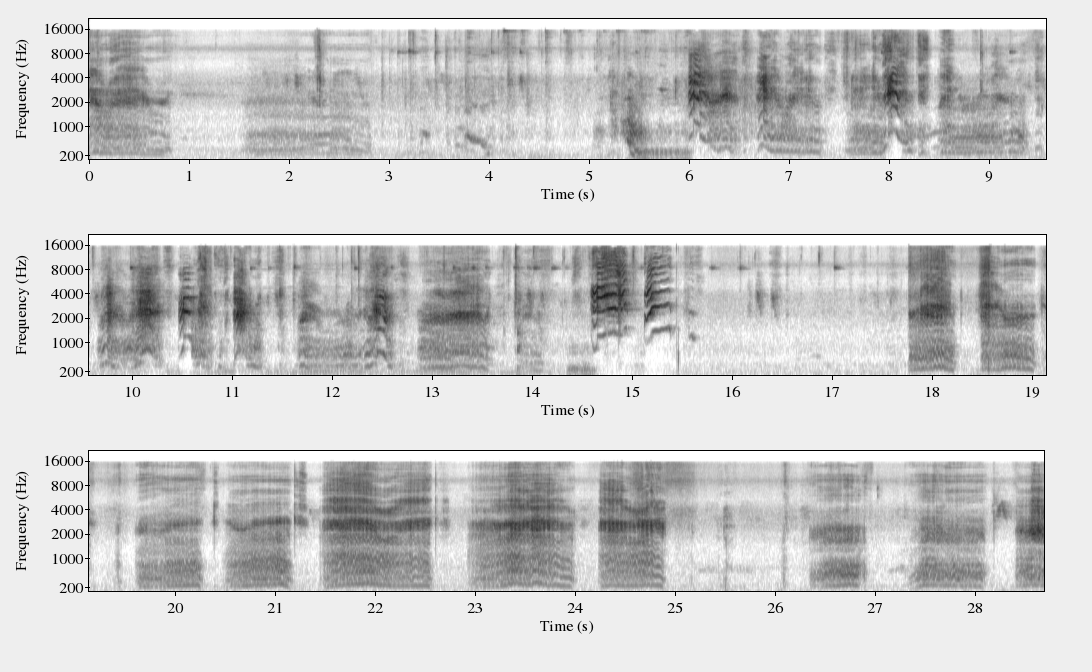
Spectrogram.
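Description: Pitbull puppy yapping and growling while the adult dog mouths it: short high yaps with growls between, scattered at first, then a quick run of them about one a second in the last ten seconds.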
